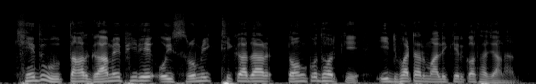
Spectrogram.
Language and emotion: Bengali, neutral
